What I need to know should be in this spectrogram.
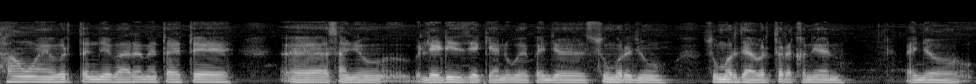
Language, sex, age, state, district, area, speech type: Sindhi, male, 60+, Gujarat, Kutch, rural, spontaneous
